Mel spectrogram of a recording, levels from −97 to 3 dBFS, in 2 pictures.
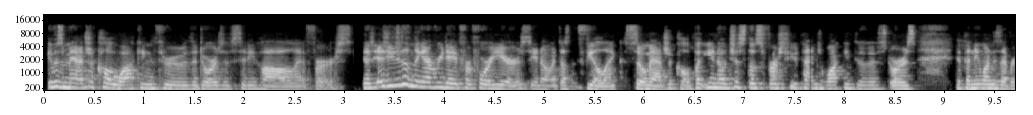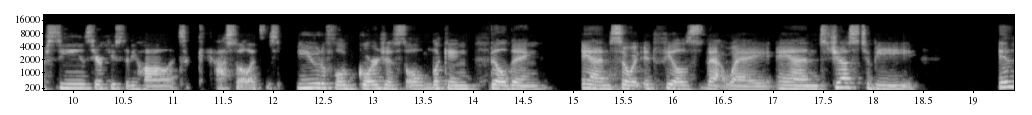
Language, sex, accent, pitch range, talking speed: English, female, American, 170-205 Hz, 220 wpm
